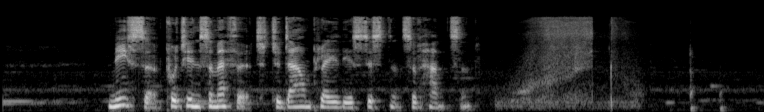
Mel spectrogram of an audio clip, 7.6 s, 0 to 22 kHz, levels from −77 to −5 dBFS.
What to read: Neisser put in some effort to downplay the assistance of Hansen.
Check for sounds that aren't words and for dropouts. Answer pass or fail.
fail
